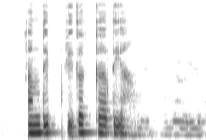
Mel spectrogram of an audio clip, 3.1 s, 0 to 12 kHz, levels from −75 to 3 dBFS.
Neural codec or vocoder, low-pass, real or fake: none; 10.8 kHz; real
